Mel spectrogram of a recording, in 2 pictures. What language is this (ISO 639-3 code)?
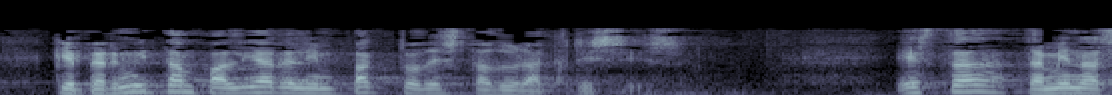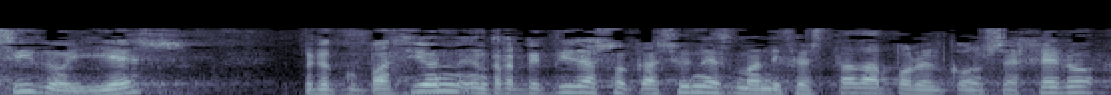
spa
